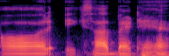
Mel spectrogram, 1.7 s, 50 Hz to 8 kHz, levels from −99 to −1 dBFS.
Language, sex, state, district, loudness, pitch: Hindi, male, Uttar Pradesh, Hamirpur, -31 LUFS, 95 Hz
